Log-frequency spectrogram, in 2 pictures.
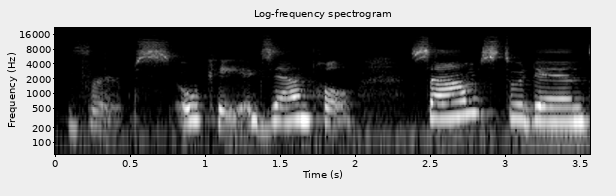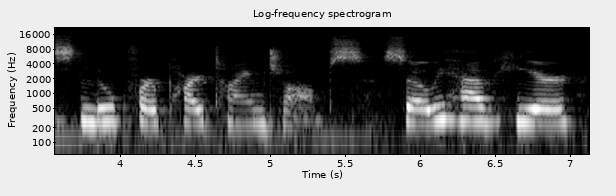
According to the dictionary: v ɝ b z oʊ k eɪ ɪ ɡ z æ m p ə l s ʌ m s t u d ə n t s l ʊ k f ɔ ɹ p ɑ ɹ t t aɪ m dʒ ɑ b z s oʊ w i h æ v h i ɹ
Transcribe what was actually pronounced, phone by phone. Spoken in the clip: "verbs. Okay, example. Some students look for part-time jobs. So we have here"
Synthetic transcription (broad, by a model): v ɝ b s oʊ k eɪ ɪ ɡ z æ m p ə l s ʌ m s t u d ə n t s l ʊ k f ɔ ɹ p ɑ ɹ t t aɪ m dʒ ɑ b s oʊ w i h æ v h i ɹ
